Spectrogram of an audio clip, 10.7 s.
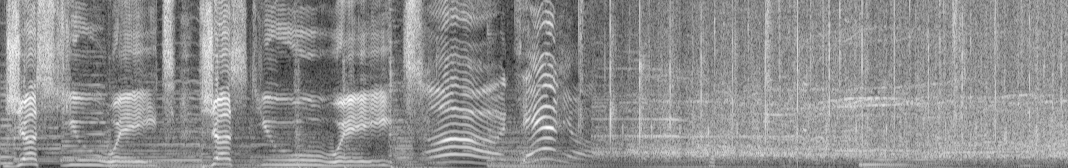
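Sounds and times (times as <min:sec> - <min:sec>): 
speech: 0:00.0 - 0:05.6
crowd applauding: 0:05.6 - 0:10.6.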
